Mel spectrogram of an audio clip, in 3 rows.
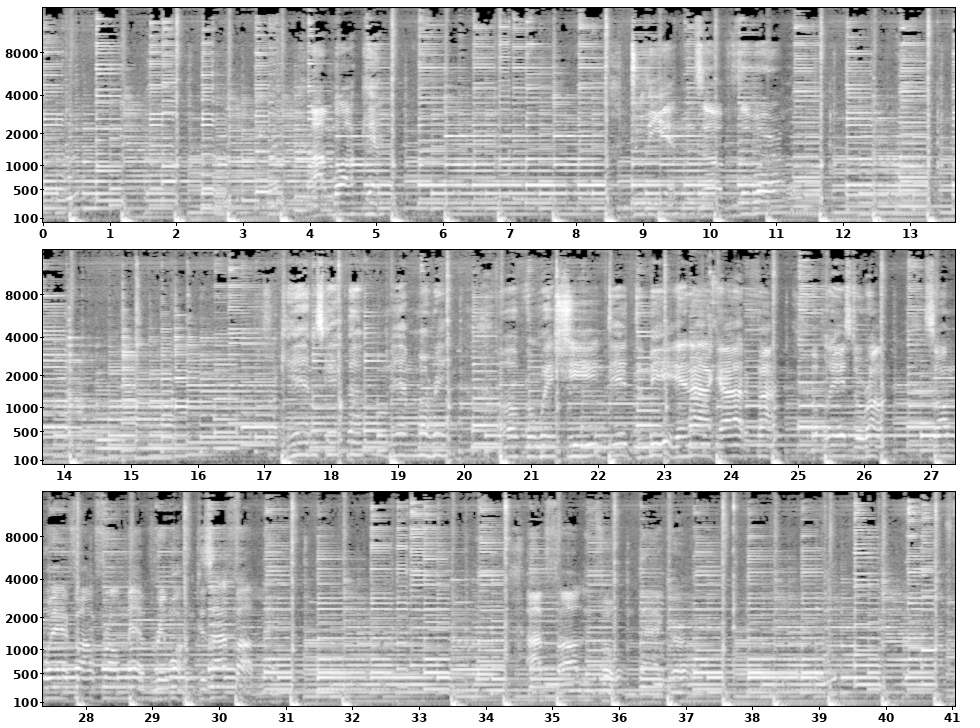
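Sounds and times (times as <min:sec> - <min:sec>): acoustic guitar strumming chords: 0:00.0 - 0:41.0
person singing: 0:02.6 - 0:11.7, 0:16.8 - 0:31.1, 0:33.4 - 0:41.0.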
